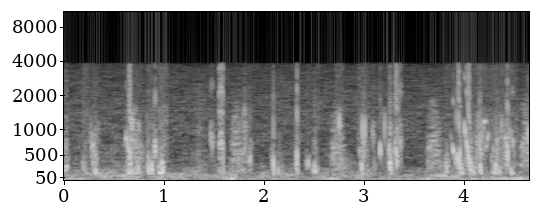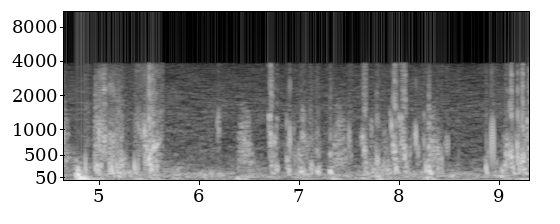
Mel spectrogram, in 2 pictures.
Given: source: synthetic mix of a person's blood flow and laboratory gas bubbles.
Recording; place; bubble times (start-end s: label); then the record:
Doppler ultrasound of blood flow; subclavian vein
0.00-0.07 s: bubbles
0.17-0.36 s: bubbles
0.58-0.79 s: bubbles
0.82-1.05 s: bubbles
1.46-1.64 s: bubbles
1.73-1.89 s: bubbles
2.06-2.22 s: bubbles
2.29-2.37 s: bubbles
2.41-2.54 s: bubbles
2.71-2.79 s: bubbles
2.92-3.39 s: bubbles
3.79-4.54 s: bubbles
4.62-4.67 s: bubbles
4.86-5.65 s: bubbles
6.17-6.23 s: bubbles
6.69-6.81 s: bubbles
6.85-7.23 s: bubbles
7.27-7.38 s: bubbles
7.48-7.54 s: bubbles
7.61-8.52 s: bubbles
8.59-8.63 s: bubbles
8.84-9.31 s: bubbles
From the record:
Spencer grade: 3 (all of the cardiac periods contain showers or single bubble signals, but not dominating or overriding the cardiac motion signals); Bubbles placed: anywhere in the cardiac cycle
